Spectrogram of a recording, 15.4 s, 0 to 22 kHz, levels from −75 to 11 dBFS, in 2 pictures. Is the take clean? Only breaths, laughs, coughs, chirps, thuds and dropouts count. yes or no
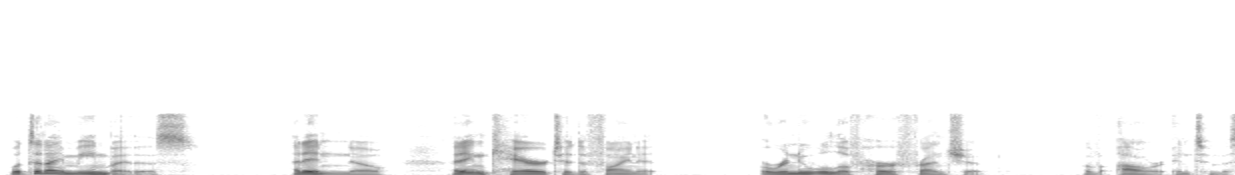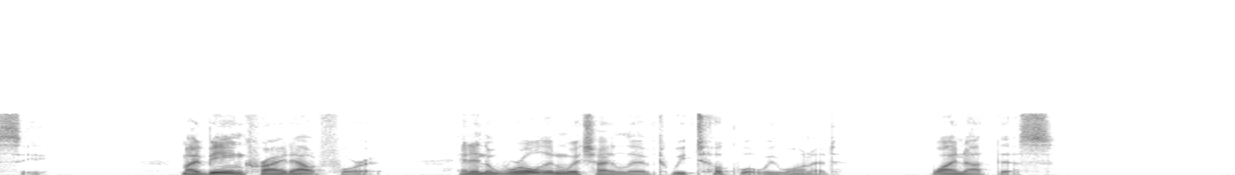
yes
